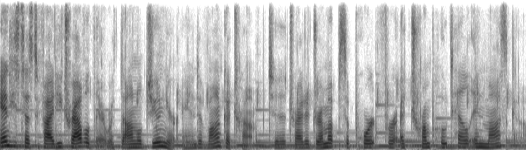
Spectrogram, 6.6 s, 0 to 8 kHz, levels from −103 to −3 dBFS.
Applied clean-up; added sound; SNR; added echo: none; none; none; none.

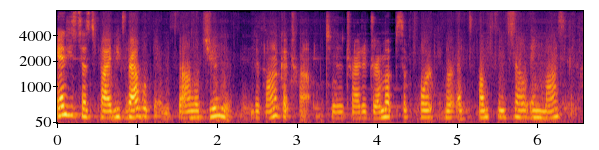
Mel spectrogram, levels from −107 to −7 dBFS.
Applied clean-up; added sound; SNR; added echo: neural separator model SepFormer DNS4.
